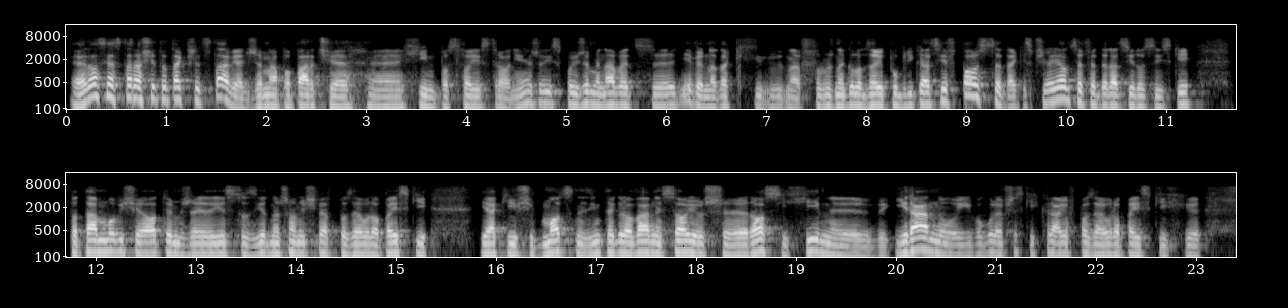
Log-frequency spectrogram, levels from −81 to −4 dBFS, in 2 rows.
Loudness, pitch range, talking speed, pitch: -22 LUFS, 110-130 Hz, 140 wpm, 120 Hz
